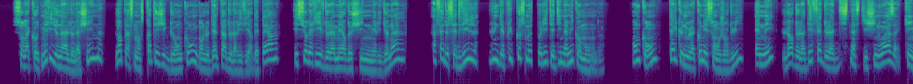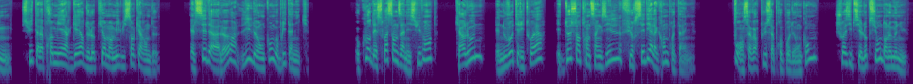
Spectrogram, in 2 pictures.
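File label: French male corporate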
